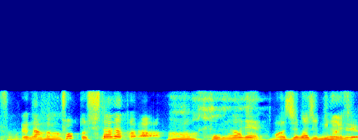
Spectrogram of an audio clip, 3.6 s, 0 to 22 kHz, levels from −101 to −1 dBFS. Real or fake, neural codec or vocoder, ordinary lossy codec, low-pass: fake; codec, 16 kHz, 2 kbps, FreqCodec, smaller model; none; none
